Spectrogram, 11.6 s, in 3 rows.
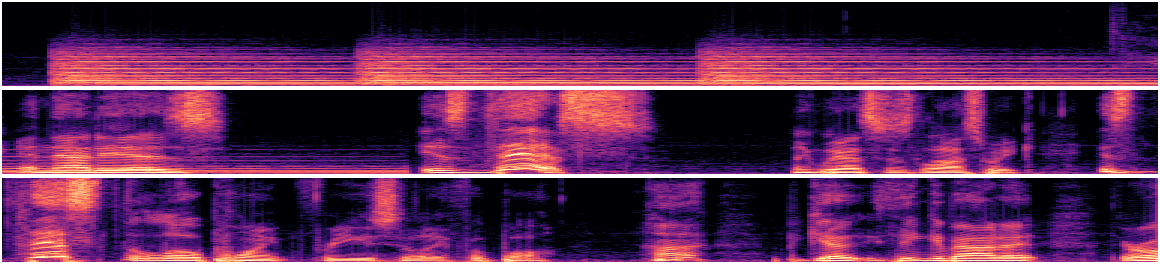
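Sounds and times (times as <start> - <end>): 
clock bell striking: 0.2 - 5.2
speech: 3.9 - 11.5.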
